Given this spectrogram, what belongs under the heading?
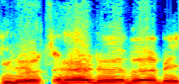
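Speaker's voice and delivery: pro wrestler trash talk voice, turned up a notch. Turning an impression up a notch: Stone Cold Steve Austin impression. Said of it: "my Stone Cold Steve Austin impression".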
